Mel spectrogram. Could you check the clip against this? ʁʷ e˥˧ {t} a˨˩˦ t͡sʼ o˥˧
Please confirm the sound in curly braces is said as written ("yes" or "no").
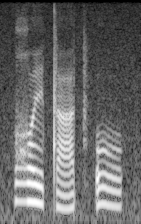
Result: yes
